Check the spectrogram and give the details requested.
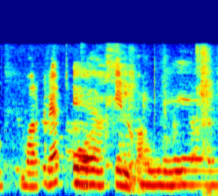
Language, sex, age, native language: Icelandic, male, 6, Icelandic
